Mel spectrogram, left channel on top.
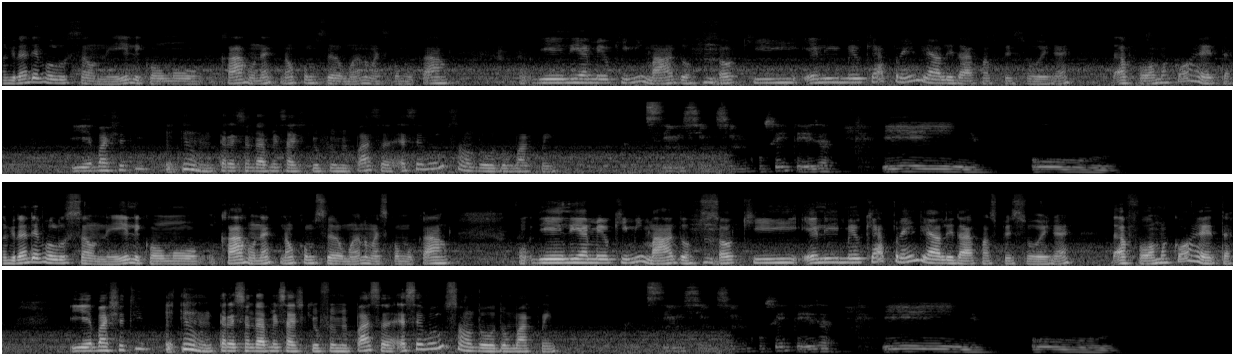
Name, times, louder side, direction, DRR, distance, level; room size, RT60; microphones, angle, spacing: voice 1, 0.0-4.9 5.2-10.7 11.1-12.3 13.0-17.9, right 6 dB, 70° right, 0.3 m, -29 dB
sound 1, 0.7-19.6, left 1 dB, 45° left, 1.8 m, -45 dB
voice 2, 4.9-5.4 18.5-22.1 22.6-23.5, left 2 dB, 65° left, 2.5 m, -44 dB
sound 2, 6.4-8.0, equal, 50° right, 0.8 m, -42 dB
4.5 x 3.7 x 3.0 m
head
